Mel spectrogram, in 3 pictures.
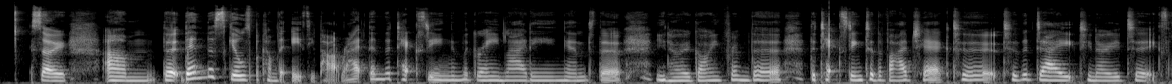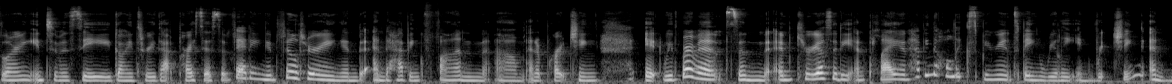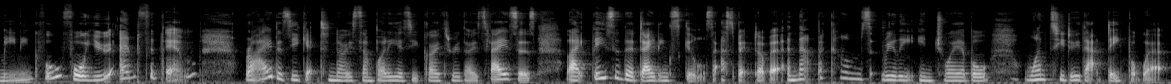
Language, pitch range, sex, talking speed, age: English, 175-220 Hz, female, 190 wpm, 20-39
